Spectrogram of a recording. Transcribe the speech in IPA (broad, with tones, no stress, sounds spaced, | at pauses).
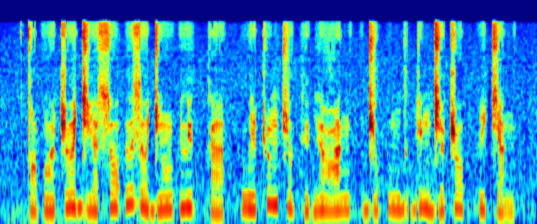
tˤ o˨ p ɔ̃˨ ɐ̯ ʈ͡ʂ ɤ˦ ɐ̯ d͡ʑ i˨ ɐ̯ s ɔ˧ ʔ ɯ˦ z ɤ˨ d͡ʑ õ˧ | lʲ u˦ kː a˨ | w i˨˦ ʈ͡ʂ ũ˦ ŋ t͡ɕ o˨ kʲ o˨ ɡʲ ɔ̃˦˨ ʕ a˦ ŋ | d͡ʑ o˧ p u˧ ŋ ɡ ɯ˧ ɡ e˦˨ ŋ d͡ʑ ɯ˨˦ ʈ͡ʂ ɔ˦˨ pː i˧ t͡ɕ a˨ ŋ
